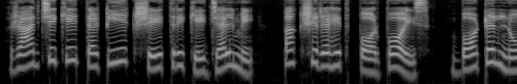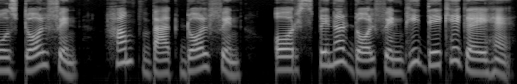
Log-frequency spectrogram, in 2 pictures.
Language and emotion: Hindi, neutral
